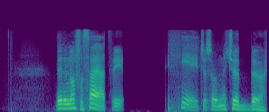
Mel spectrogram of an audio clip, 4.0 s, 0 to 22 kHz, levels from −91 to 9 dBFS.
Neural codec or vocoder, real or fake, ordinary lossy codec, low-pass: codec, 16 kHz, 0.5 kbps, X-Codec, HuBERT features, trained on general audio; fake; none; 7.2 kHz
